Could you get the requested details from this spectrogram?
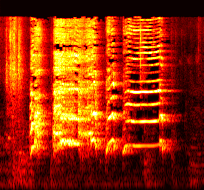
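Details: An Ayam Ketawa rooster in a coop where the flock is feeding crows loudly in a broken series of about five harsh, stuttering segments over two seconds, ending in a clear, level tone that fades.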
